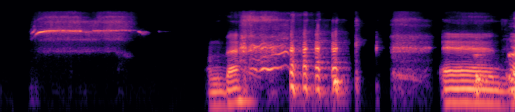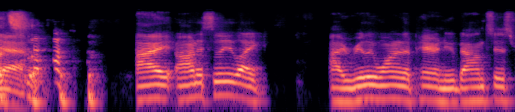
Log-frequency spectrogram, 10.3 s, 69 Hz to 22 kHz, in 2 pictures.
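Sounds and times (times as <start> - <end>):
shrill blast of a small whistle attached to a sneaker: 0.3 - 1.5
speech: 2.1 - 3.6, 4.4 - 10.2
laughter: 2.3 - 4.0, 4.6 - 6.1.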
